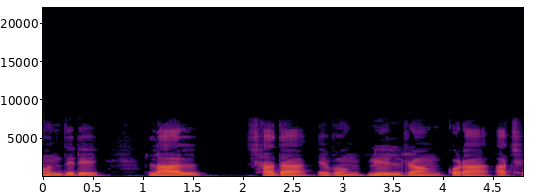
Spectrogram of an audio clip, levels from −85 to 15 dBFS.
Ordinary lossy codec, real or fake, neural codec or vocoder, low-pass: none; real; none; none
